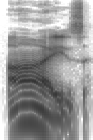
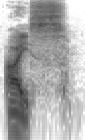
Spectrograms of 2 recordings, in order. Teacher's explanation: There are two distinctions there. It's that eyes is pronounced with a Z, but it also has a slightly longer vowel than ice, which is pronounced faster. · And this Z sound, which is my personal favorite, very many words, in a lot of words in English, spelled with an S, but the S is actually pronounced as a Z. So this is eyes, not ice.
